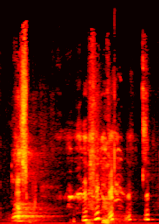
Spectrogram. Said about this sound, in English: Sorry, my dog's like freaking out. Was he humping something? No, he's throwing his body against the floor.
